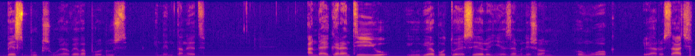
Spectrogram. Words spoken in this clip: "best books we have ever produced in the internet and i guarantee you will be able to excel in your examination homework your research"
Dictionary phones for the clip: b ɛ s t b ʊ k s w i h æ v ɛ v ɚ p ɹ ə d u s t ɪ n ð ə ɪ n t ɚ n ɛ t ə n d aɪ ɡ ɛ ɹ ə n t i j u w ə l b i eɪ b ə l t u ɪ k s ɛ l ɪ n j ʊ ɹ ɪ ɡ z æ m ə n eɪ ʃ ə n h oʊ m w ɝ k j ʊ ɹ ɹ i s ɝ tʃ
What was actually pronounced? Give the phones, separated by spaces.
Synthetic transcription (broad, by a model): b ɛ s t b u k s w i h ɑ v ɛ v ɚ p ɹ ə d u s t ɪ n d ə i n t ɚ n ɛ t ə n d aɪ ɡ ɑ ɹ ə n t i j u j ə w b i eɪ b ə l t u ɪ s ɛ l ɪ n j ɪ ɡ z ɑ m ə n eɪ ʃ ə n h oʊ m w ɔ k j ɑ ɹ ɹ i s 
